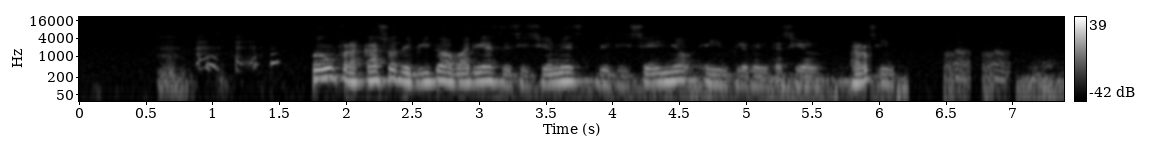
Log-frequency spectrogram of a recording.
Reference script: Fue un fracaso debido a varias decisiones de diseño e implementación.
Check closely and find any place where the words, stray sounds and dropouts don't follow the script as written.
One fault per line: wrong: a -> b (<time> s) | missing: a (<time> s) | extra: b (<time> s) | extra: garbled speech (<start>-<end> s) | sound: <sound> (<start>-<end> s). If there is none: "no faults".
sound: laugh (0.6-1.5 s)
extra: garbled speech (5.7-6.1 s)
sound: laugh (6.5-7.0 s)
